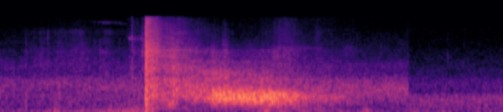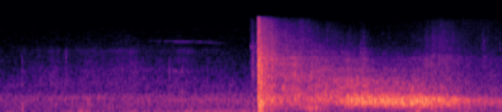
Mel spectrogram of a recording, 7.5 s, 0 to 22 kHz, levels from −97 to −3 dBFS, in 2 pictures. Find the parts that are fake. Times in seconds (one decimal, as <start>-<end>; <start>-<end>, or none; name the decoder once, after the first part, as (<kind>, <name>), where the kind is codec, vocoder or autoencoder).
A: none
